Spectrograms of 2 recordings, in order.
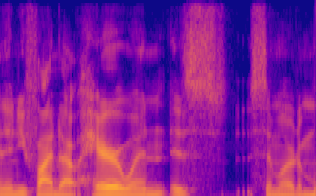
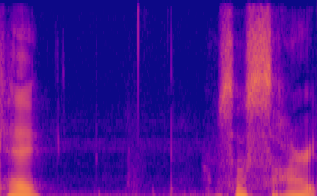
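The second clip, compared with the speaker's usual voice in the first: put-on slow, calm voice, higher; 4 semitones higher, 4 dB quieter than usual. Retelling answering a yelling customer: imitating own slow, peaceful voice. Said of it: "I just came at her with this slow, peaceful".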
